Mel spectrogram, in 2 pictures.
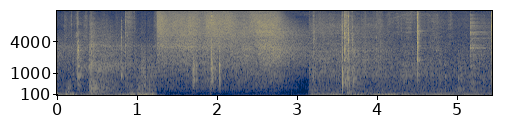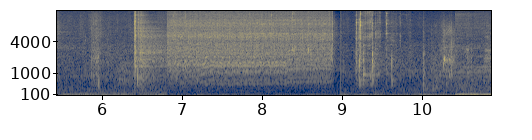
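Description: Hand-tool work on a BMW N57 diesel engine's top end: a metal spanner working bolts and fittings while parts are unclipped, heard as scattered sharp clicks, clinks and knocks.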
